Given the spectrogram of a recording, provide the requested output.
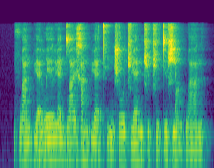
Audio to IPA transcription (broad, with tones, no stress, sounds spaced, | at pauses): x w a˨˦ n p ɥ ɛ̰˨˩ l w e˦ ɪ̯ l ɥ ɛ˥˨ n t̪ w a˦ ɪ̯ x a˨˦ n p ɥ ɛ˥˨ t̪ʰ ḭ˨˩ ŋ ʂ o˨˦ ʊ̯ t͡ɕ ɥ ɛ˥˨ n t͡ɕ y˩ t͡ɕ y˩ t̪ y˨˦ ɕ j ɑ˥˨ ŋ p w a˦ n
